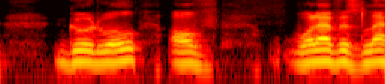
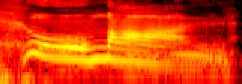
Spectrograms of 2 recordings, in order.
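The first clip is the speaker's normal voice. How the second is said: Ferengi voice. Shown as a demonstration. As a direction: bark it through a gum shield. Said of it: "just say the word".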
